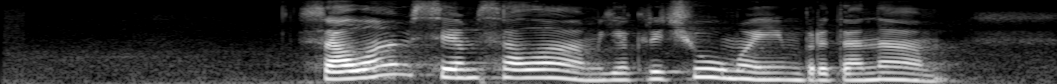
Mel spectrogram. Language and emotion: Russian, positive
